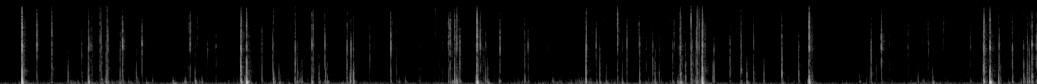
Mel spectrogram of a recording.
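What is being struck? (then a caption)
Thin kraft paper sheet. A single thin, crumpled sheet of brown kraft paper is held in both hands and squeezed and crinkled with the fingertips and thumbs. It produces dense, irregular crackles and crinkles made of many sharp, dry snaps that reach up into bright highs, with softer rustling between them.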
